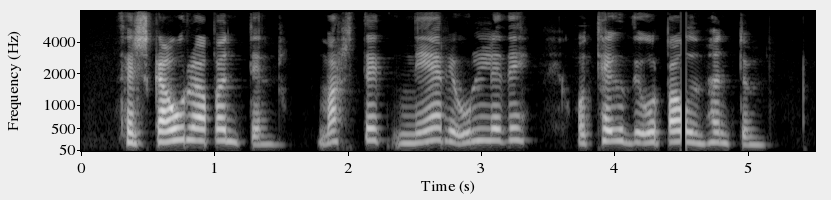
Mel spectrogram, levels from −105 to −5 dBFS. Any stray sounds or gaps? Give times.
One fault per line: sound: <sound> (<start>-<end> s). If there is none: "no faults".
sound: dropout (4.5-4.5 s)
